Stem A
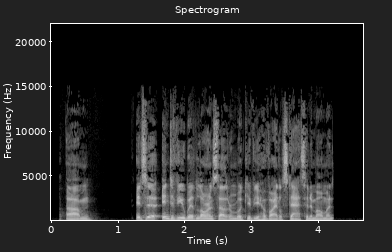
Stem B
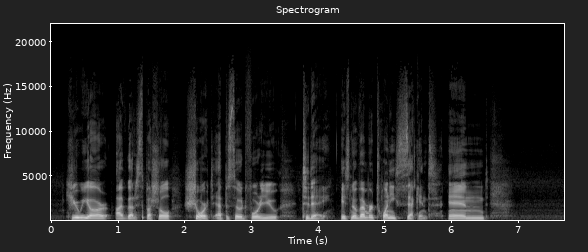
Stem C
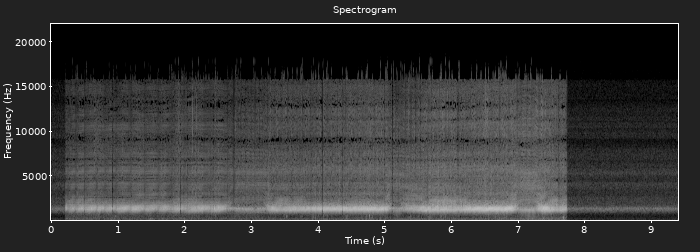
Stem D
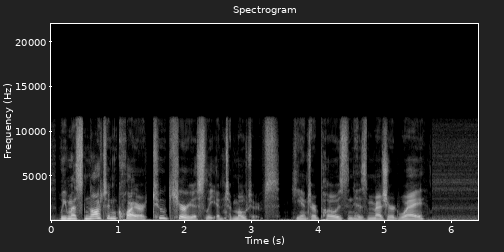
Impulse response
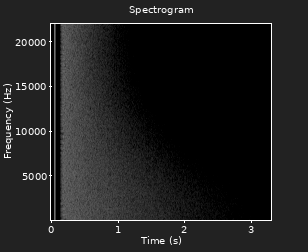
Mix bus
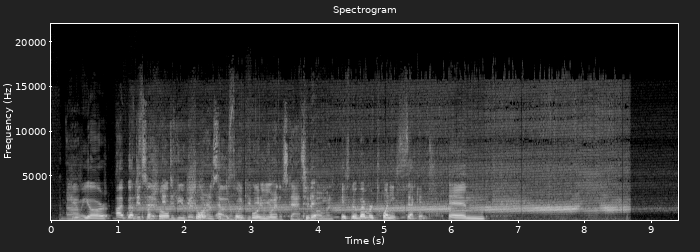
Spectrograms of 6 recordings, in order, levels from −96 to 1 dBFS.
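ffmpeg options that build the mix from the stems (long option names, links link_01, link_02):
-filter_complex "[0:a]acompressor=mode=upward:threshold=-28dB:ratio=2.5,equalizer=frequency=1500:width_type=o:width=0.77:gain=8,volume=-12dB[link_01];[1:a]bandreject=frequency=60:width_type=h:width=6,bandreject=frequency=120:width_type=h:width=6,bandreject=frequency=180:width_type=h:width=6,bandreject=frequency=240:width_type=h:width=6,volume=0dB[link_02];[2:a]adelay=950,volume=-10dB[link_03];[3:a]lowpass=4300,acompressor=threshold=-33dB:ratio=6,volume=-16dB[link_04];[link_01][link_02][link_03][link_04]amix=inputs=4:normalize=0,dynaudnorm=framelen=280:gausssize=5:maxgain=8dB,asplit=2[link_05][link_06];[link_06]adelay=3.2,afreqshift=0.99[link_07];[link_05][link_07]amix=inputs=2:normalize=1"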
